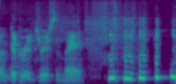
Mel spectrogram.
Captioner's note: laughs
